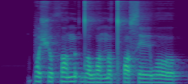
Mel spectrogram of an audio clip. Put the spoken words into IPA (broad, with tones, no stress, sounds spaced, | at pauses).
p ɔ˦˨ ʃ o˦˨ θ ɔ˦ n ʊ˦ ʔ d ɔ˦˨ w ɔ˦˨ n ɔ˦˨ tʰ ɔ˦˨ sʰ e˦ ɪ̯ w o˦˨ ʊ̯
